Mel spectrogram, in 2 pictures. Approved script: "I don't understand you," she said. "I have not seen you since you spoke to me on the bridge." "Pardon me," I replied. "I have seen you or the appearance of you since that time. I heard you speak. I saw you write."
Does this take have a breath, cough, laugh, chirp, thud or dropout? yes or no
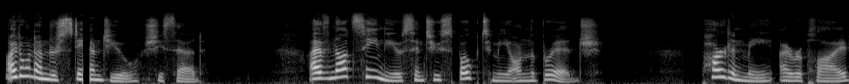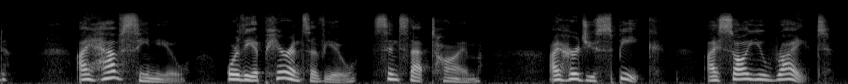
yes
